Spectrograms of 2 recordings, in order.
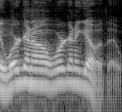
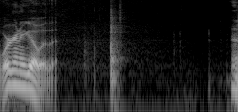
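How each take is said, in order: First: Said in the usual way. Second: Slow, quieter resigned repeat; resigned drawl. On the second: Real, not acted. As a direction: drag it out, resigned.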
